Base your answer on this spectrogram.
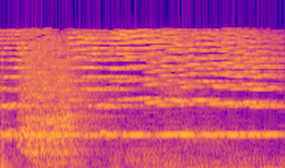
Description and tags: Alien lazer gun and alien strings? That is what it sounds like to me.
Maybe useful as it is for special effects, but most likely to be useful if processed further or blended dwith other sounds.
This is how this sound was created.
The input from a cheap webmic is put through a gate and then reverb before being fed into SlickSlack (an audio triggered synth by RunBeerRun), and then subject to Live's own bit and samplerate reduction effect and from there fed to DtBlkFx and delay.
At this point the signal is split and is sent both to the sound output and also fed back onto SlickSlack.
Ableton-Live, audio-triggered-synth, feedback-loop, FX, RunBeerRun, SlickSlack, special-effects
